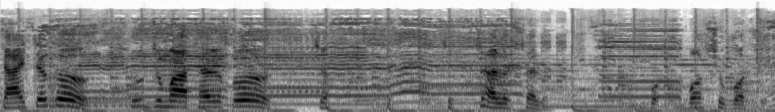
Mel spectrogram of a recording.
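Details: Acted stuttering by a boy in a short drama.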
